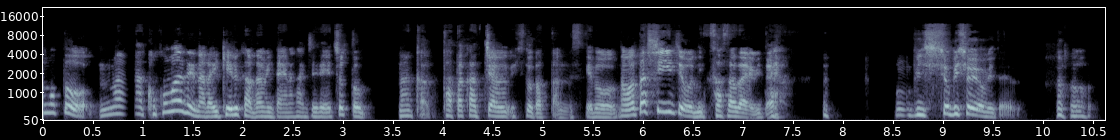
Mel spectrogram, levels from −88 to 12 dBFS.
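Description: Nothing technically wrong turns up anywhere in this short bit of speech, so there's no fault to point to here.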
